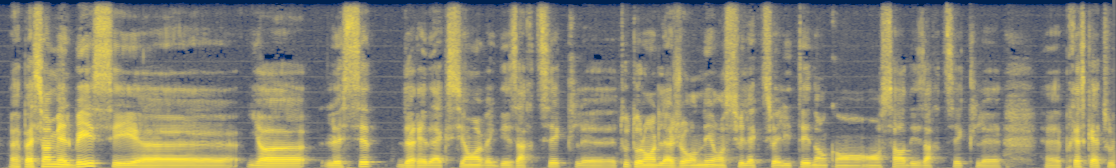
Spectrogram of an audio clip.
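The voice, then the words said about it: Quebec French accent. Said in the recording (French): “mon accent québécois va pas faire tâche ... ton accent il passe large”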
